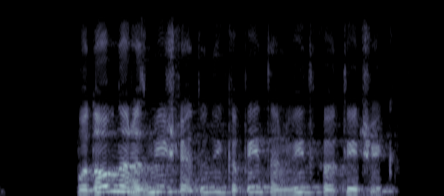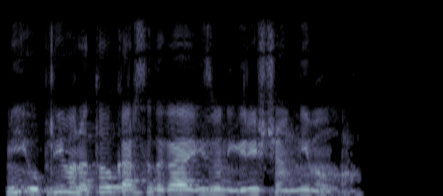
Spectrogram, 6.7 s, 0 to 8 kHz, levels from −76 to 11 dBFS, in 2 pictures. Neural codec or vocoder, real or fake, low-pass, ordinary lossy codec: none; real; 7.2 kHz; none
